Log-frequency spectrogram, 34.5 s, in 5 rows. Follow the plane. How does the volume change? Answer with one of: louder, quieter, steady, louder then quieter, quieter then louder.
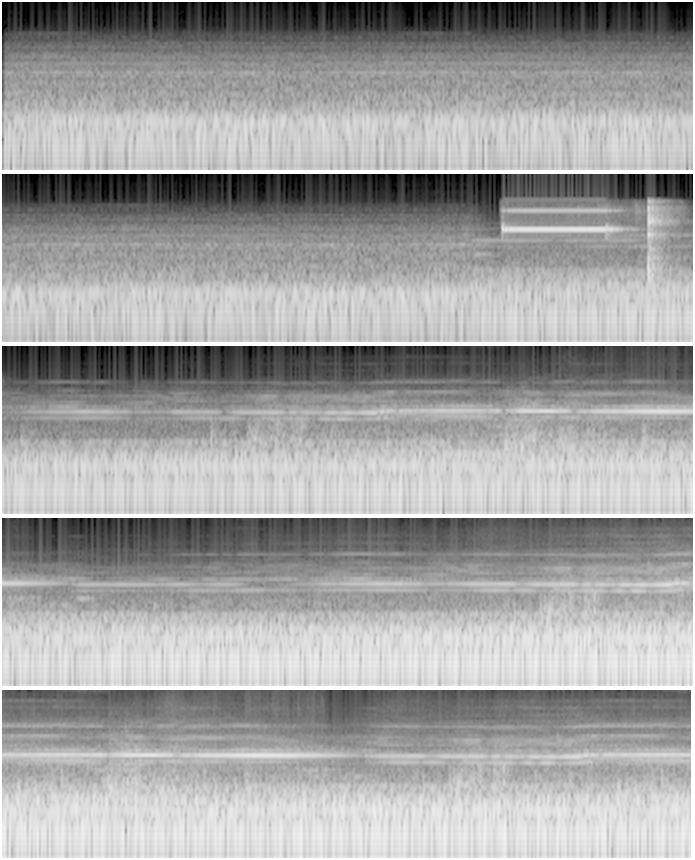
louder.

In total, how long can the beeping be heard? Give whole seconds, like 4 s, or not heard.
2 s.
